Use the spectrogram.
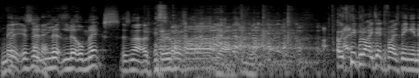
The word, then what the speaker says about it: Mx: use the prefix mix i think it's pronounced mix mx mix what do we make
